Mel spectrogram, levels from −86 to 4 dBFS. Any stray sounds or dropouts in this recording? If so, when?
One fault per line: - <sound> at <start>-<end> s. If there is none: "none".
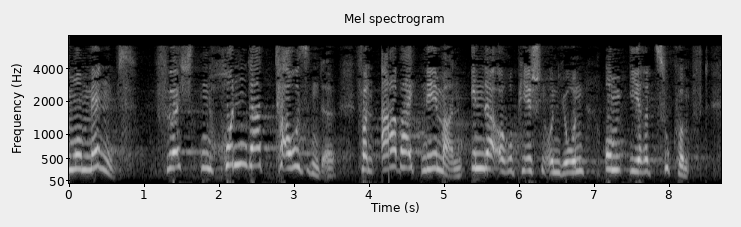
none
